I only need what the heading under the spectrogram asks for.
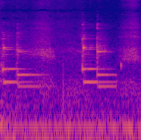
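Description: A kitchen timer alarm on a Google Assistant device, set while cooking zosui, chimes in short electronic tone bursts, two-note patterns repeating about three times over a faint background hum. The tones are clear and moderately loud, with no talking.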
